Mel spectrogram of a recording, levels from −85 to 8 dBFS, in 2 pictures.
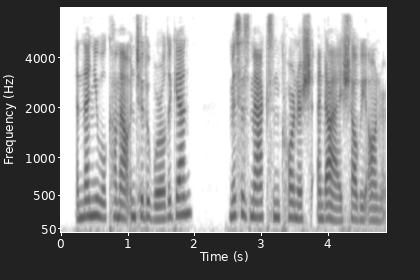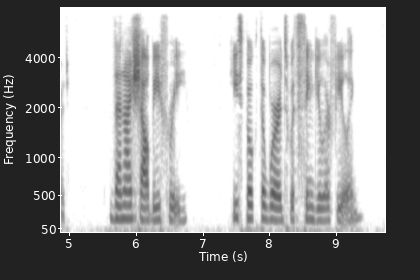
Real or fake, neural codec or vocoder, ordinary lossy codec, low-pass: real; none; AAC, 48 kbps; 7.2 kHz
